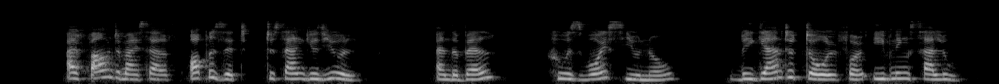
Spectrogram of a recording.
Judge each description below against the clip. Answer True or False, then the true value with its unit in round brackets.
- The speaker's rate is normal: False (120 wpm)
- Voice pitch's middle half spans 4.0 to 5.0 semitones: False (2.9 semitones)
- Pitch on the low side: False (250 Hz)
